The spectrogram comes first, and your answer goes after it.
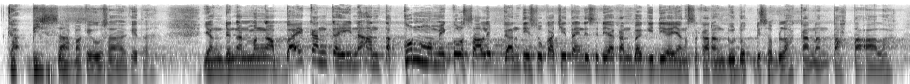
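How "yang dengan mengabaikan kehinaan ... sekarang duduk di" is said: fervent scripture. Acted. Scripture read with fervour.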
